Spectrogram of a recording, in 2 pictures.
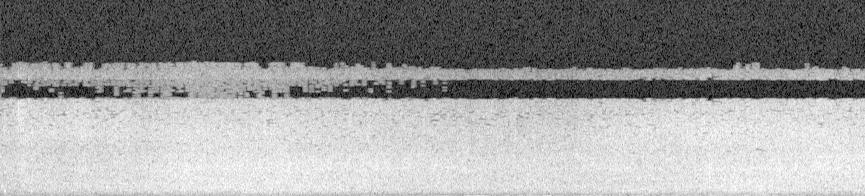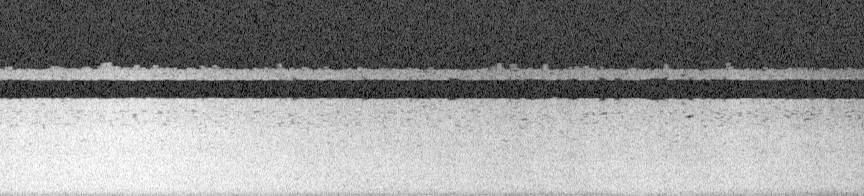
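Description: Gentle sea waves washing onto a sandy beach: a soft, steady wash of surf that swells a little and then fades toward the end.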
